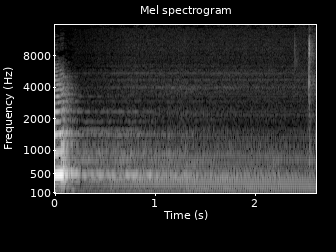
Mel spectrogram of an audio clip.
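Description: A single electric guitar note, a B flat given a very slight quarter-tone bend, is picked once and rings out quietly, decaying over a couple of seconds, followed by a faint click.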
